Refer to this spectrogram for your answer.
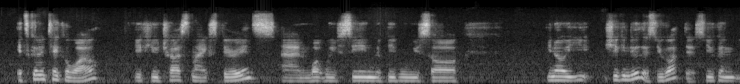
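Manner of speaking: normal talking voice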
